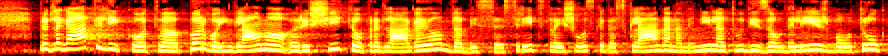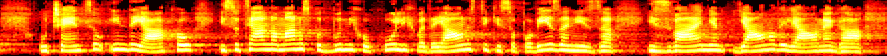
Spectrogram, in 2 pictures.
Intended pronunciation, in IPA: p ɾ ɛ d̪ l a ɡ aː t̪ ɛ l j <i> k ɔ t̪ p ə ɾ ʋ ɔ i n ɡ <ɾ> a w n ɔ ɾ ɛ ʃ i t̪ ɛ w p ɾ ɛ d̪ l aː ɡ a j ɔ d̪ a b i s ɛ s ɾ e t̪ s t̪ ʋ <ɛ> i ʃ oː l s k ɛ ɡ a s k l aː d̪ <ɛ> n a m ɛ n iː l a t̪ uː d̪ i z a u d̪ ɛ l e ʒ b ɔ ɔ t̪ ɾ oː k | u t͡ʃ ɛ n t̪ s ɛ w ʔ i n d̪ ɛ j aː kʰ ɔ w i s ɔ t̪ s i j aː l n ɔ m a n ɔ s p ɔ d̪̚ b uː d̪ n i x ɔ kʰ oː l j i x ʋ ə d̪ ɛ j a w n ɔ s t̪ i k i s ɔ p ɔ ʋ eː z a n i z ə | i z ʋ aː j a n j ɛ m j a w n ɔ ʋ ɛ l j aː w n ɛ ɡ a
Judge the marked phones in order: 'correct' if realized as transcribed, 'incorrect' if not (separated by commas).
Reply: correct, incorrect, incorrect, incorrect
